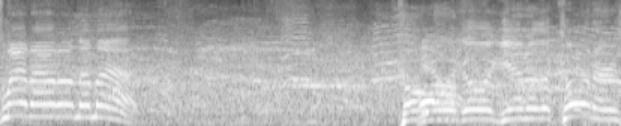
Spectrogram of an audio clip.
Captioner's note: crowd chatter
